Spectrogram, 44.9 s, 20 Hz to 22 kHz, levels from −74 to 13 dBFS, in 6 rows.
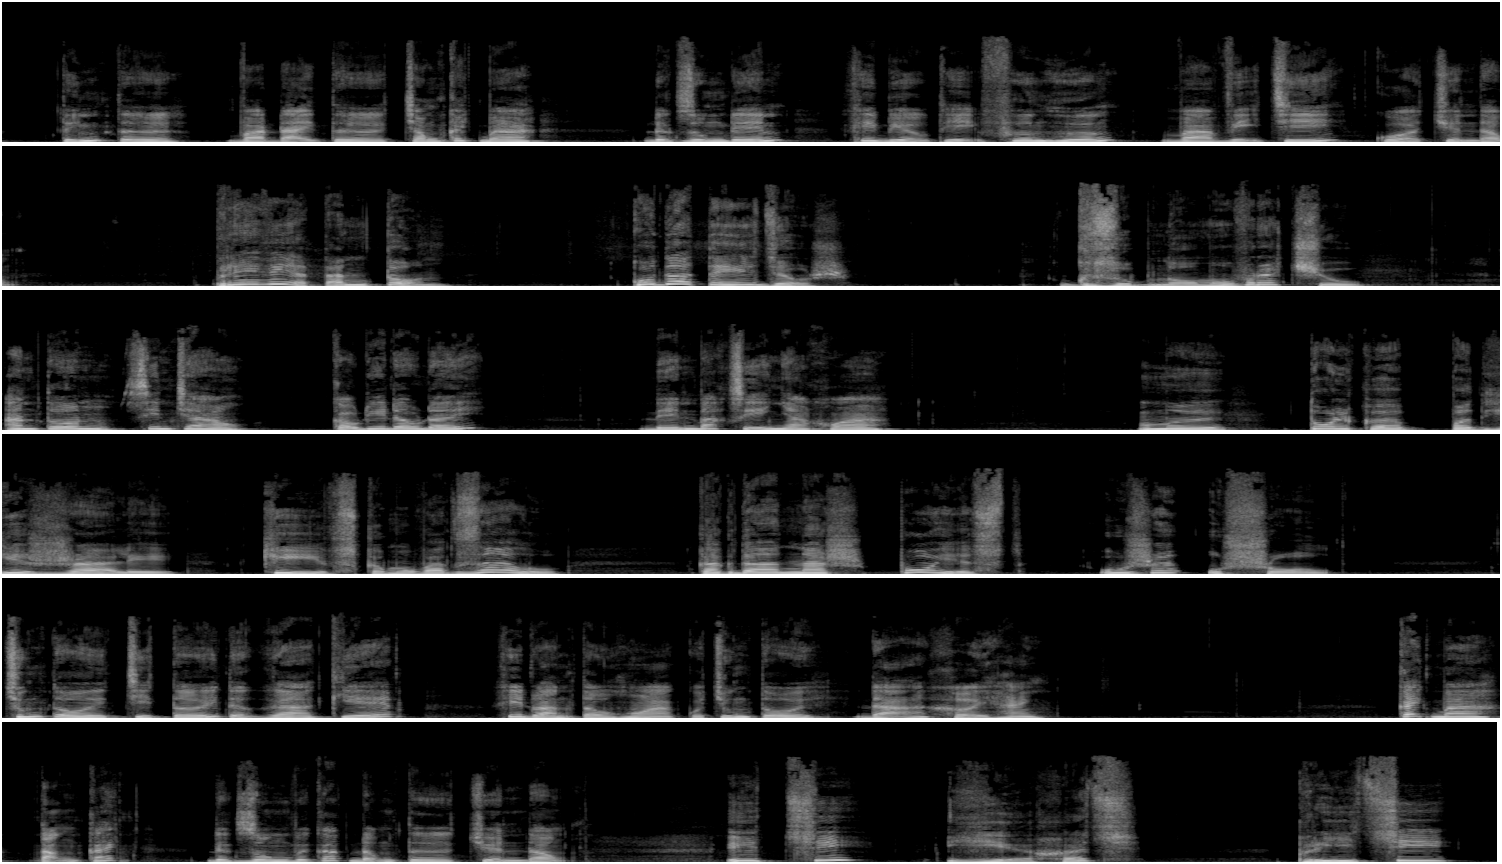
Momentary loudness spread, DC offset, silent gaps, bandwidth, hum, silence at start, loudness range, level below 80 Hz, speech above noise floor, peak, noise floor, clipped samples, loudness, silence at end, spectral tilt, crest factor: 10 LU; under 0.1%; none; 16.5 kHz; none; 0.3 s; 4 LU; -42 dBFS; 47 dB; 0 dBFS; -62 dBFS; under 0.1%; -16 LUFS; 0.25 s; -5 dB/octave; 16 dB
